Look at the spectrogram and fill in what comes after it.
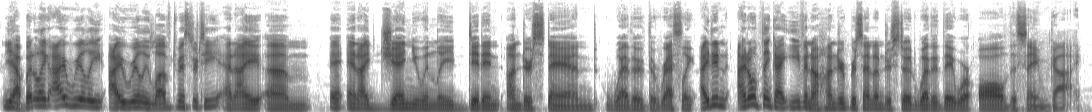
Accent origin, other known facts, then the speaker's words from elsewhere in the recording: San Francisco, California, United States; now in Los Angeles, United States; I grew up in the Mission District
